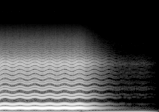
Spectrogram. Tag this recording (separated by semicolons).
pulse; multisample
